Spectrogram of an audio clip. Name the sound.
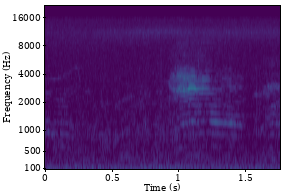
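sheep bleating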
